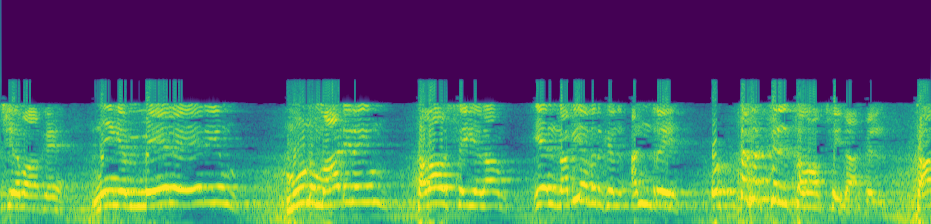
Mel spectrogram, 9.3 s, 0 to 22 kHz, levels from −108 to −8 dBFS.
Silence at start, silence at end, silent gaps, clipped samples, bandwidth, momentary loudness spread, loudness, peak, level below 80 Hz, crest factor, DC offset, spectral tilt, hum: 0 s; 0 s; none; 3%; 6 kHz; 9 LU; -9 LUFS; 0 dBFS; -32 dBFS; 8 dB; under 0.1%; -6.5 dB/octave; none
